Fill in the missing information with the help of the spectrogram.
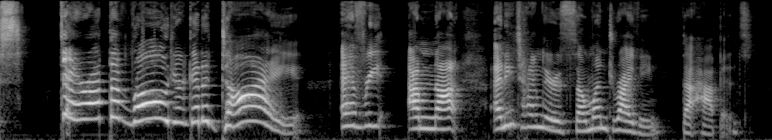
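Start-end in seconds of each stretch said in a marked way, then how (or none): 0.0-3.0 very high shrieking scream with stretched "die". Retelling shouting at a phone during a driving scene: retelling screaming at phone. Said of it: "I'm literally screaming at my phone".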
